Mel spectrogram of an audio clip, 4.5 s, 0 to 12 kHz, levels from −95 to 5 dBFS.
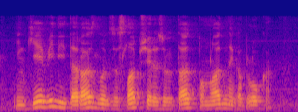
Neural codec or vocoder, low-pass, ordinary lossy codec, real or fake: none; 7.2 kHz; none; real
